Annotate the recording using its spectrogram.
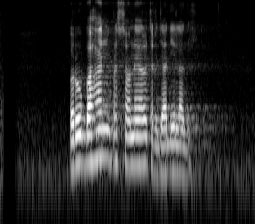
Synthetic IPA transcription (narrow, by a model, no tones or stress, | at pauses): pəɾubaɦanpərsonɛlt̪ərd͡ʒadilaɡi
